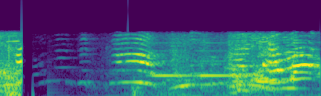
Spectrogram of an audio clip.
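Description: Music with children singing cuts off abruptly with a click just after the start. After a short near-silence, a group of children's voices starts up and chatters, one voice holding a note briefly.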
